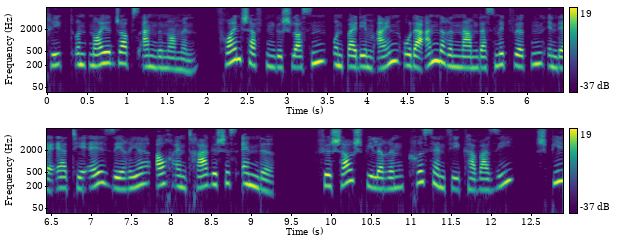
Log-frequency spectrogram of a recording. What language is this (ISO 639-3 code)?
deu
